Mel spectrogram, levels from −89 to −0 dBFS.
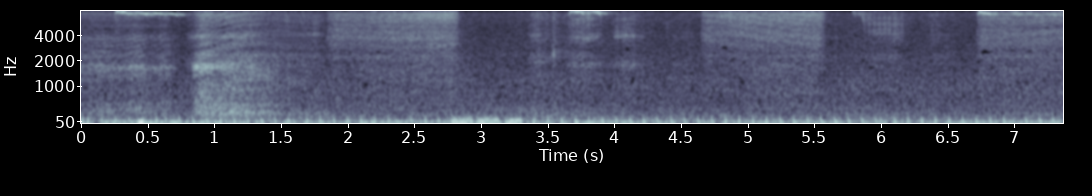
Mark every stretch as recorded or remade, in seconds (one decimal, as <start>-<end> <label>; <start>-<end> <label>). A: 0.0-7.4 recorded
